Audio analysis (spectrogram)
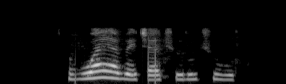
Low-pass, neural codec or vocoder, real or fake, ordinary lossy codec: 5.4 kHz; none; real; Opus, 32 kbps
